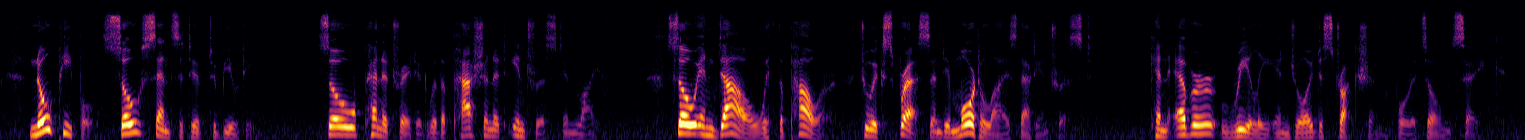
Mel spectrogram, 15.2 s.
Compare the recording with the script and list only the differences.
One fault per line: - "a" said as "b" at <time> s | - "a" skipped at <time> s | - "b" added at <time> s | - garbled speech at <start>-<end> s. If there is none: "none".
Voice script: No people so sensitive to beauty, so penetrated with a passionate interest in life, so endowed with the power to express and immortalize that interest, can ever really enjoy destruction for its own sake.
- "endowed" said as "endow" at 7.0 s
